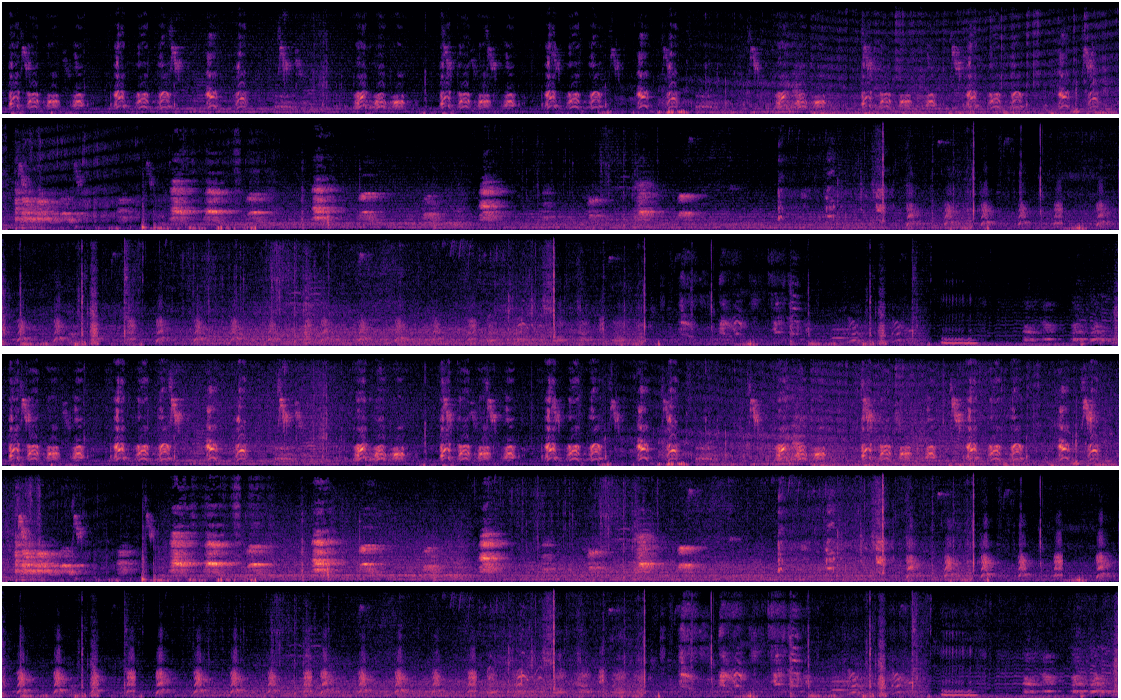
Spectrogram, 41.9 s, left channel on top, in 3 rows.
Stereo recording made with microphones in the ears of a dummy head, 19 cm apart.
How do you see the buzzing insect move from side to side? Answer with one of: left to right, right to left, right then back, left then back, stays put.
left then back.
